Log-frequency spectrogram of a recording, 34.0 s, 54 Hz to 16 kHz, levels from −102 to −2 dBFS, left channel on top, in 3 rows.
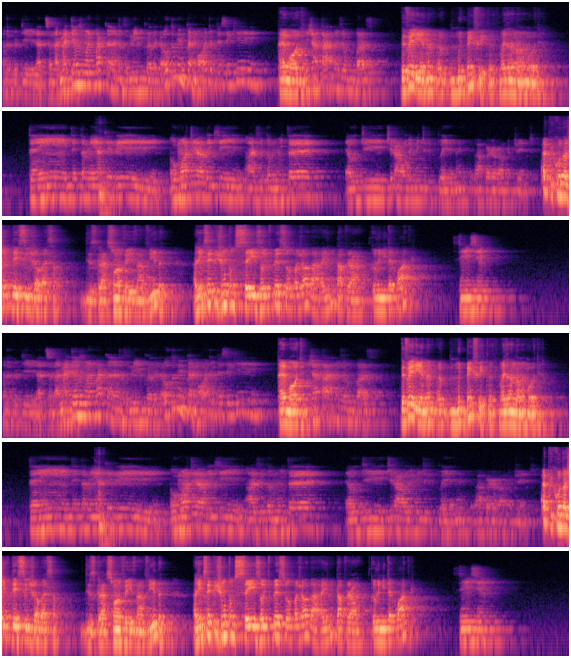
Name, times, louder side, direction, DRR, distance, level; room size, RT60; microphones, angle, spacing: voice 1, 0.0-5.1 6.0-7.4 11.9-17.6 18.2-21.8 31.8-32.4, left 2 dB, 85° left, 1 dB, 1.3 m, -34 dB
voice 2, 5.5-6.1 8.0-10.8 13.3-13.4 22.1-23.8 24.3-25.9 26.5-30.8, right 2 dB, 60° right, 4 dB, 0.8 m, -22 dB
10.5 x 4.4 x 3.3 m, 1.2 s
head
